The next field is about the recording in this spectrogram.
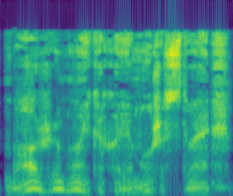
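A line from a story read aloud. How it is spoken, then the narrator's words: Muttered. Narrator (Russian): пробормотал какой-то англичанин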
